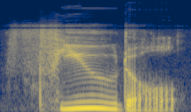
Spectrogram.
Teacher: you're starting with your tongue in a high Y position as you make the F.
